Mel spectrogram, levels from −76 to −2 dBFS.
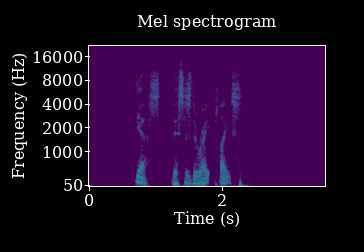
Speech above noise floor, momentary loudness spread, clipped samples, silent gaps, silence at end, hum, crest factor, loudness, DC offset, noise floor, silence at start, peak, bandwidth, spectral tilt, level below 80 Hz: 39 dB; 5 LU; under 0.1%; none; 1.15 s; none; 18 dB; -45 LUFS; under 0.1%; -84 dBFS; 0.05 s; -30 dBFS; 16.5 kHz; -3.5 dB/octave; -66 dBFS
